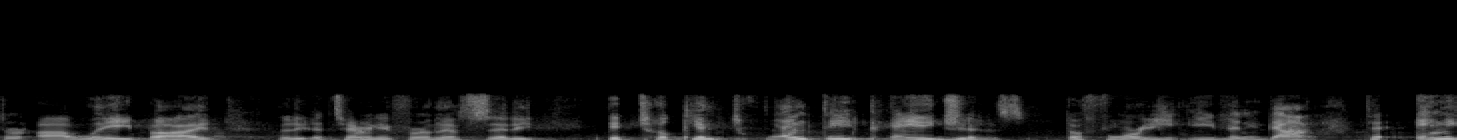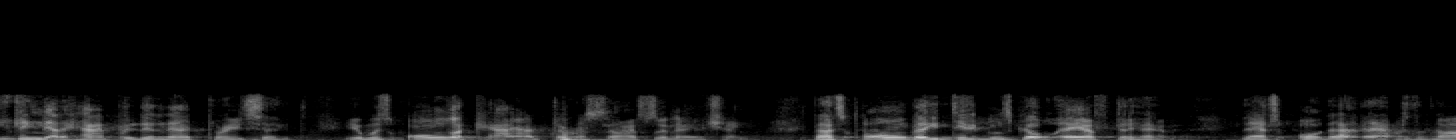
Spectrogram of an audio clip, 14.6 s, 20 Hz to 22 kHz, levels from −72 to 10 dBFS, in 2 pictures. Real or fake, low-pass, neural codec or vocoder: fake; 7.2 kHz; codec, 24 kHz, 1.5 kbps, HILCodec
